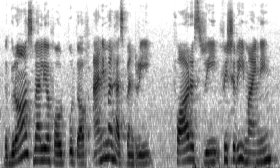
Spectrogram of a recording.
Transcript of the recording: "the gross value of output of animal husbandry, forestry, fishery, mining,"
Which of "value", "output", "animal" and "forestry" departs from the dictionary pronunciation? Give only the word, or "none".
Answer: none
